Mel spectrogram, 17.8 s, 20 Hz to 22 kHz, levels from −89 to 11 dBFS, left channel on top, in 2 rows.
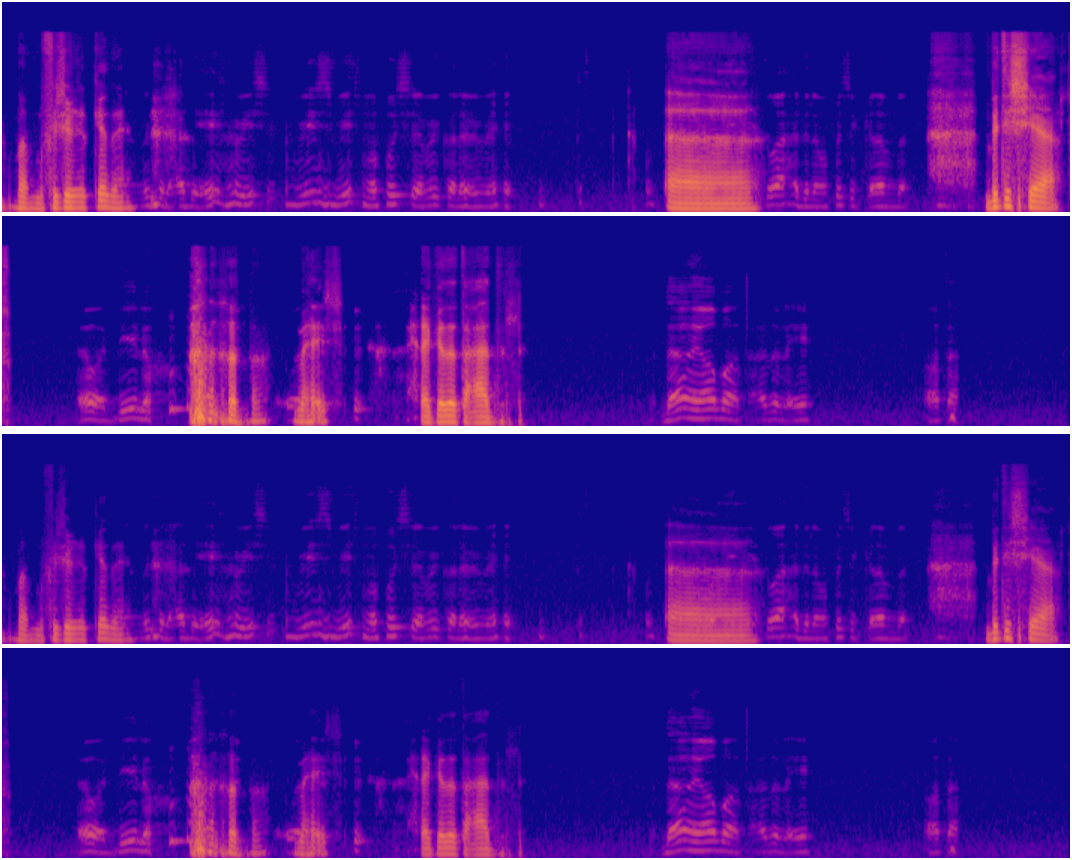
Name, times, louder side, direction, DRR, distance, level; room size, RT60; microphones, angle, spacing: voice 1, 0.0-1.1 5.5-6.3 7.8-8.8 10.5-11.6 12.4-13.2, left 9 dB, 70° left, 0.3 m, -25 dB
voice 2, 1.0-4.6 5.4-5.5 5.8-7.6 9.5-10.9 11.3-12.4 14.4-15.7 16.6-16.9, left 1 dB, 20° left, 4.1 m, -47 dB
head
